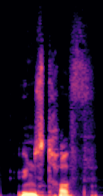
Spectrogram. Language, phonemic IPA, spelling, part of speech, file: French, /stʁɔf/, strophe, noun, Fr-strophe.ogg
- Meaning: stanza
